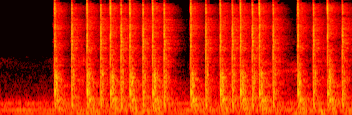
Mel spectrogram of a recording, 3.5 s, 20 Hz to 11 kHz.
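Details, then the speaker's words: 1993 Honda Helix CN250 scooter found in a sand dune: only sharp starter relay clicks in quick bursts with no cranking; engine seized. "And of course, we're chunkered. We're stuck. So this engine is no bueno."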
